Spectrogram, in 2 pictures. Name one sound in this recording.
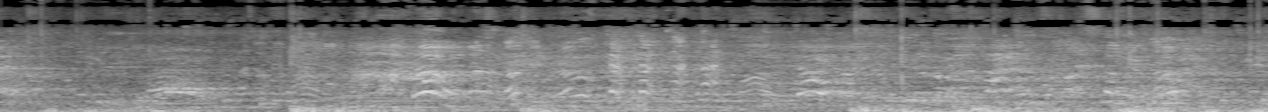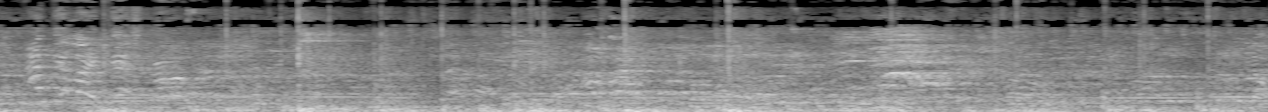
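Young people talk and shout with animation in a large echoing hall.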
